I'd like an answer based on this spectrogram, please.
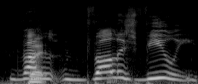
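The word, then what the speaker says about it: Dvalishvili: Valishvili. Valishvili. I guess, yeah, the D is probably silent, right? Valishvili.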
